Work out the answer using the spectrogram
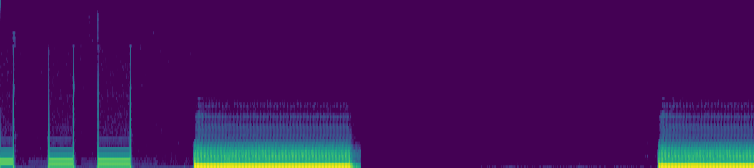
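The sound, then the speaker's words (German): A phone number is dialed, with three short keypad beeps in quick succession. A long, steady ringing tone follows, then a pause of silence, then a second ringing tone that is cut off at the end. “Schließlich wählt Richard die Nummer von Markus.”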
